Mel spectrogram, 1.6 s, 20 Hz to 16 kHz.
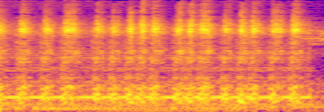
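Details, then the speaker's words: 2006 Suzuki GSX-R600 K6, won't start, FI codes C13, C14, C15, C21, C22, C23, C29, C31, TPS reading low, battery and fuses good: fast high whirring pulses about eight per second with faint hum, then stops; ECU or TPS suspected, cause unknown. "um but yeah just have it listen again like i have no idea what this is and it just will not start"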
